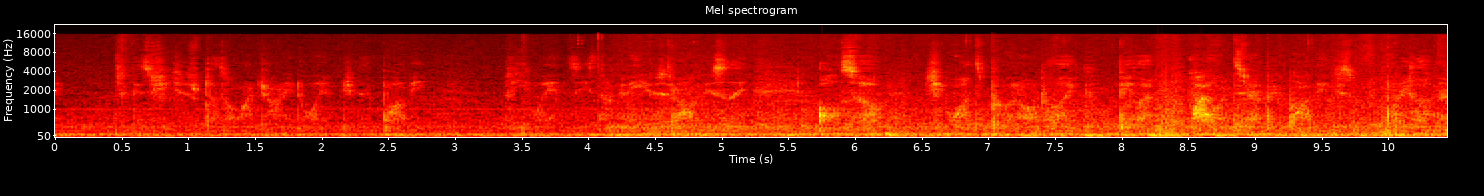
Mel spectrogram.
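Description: Two men holding a hushed, whispered conversation, growing a little louder after about four seconds, over a steady low hum.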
